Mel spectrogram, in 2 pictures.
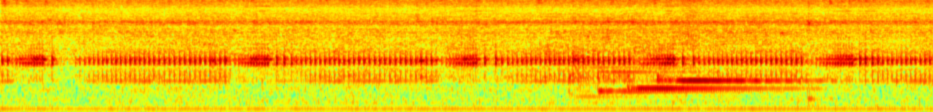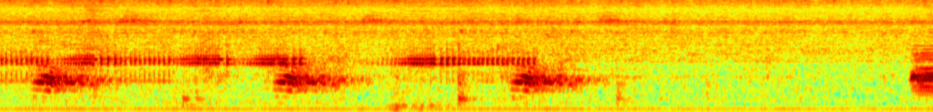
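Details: African clawed frog calling, bursts of rapid buzzy, metallic trilling at mid pitch lasting a second or more, with a few short tonal whistles and sharp knocks between them, over a constant low electrical-sounding hum.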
